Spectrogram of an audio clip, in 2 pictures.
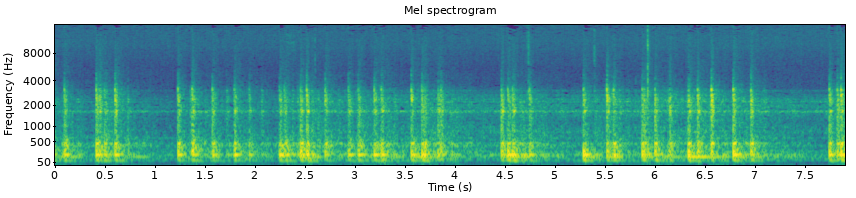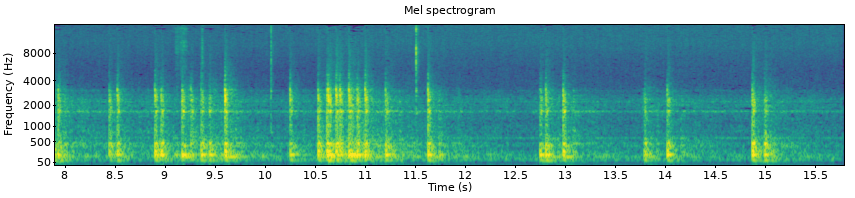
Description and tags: Recording of fireworks, which can be used as the base for creating a gunfire, mortar, explosion sound effect.
firecrackers, years, bomb, new, mortar, explosion, fireworks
